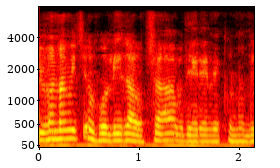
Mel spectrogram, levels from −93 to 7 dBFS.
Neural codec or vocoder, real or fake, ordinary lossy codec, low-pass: codec, 32 kHz, 1.9 kbps, SNAC; fake; AAC, 32 kbps; 7.2 kHz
